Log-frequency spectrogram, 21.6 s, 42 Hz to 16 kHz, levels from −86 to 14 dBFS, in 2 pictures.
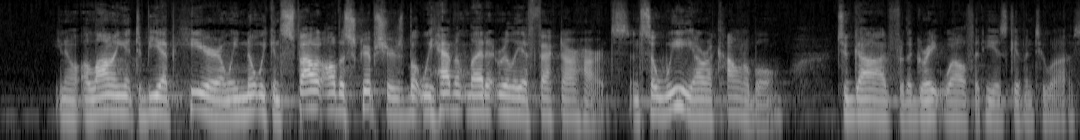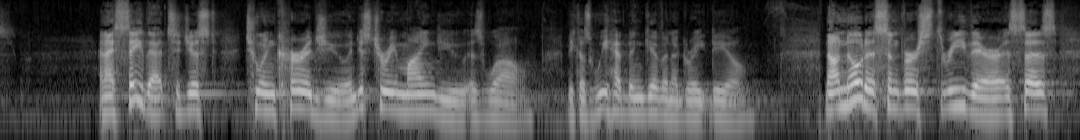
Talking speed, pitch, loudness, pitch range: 210 wpm, 125 Hz, -22 LUFS, 115-150 Hz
